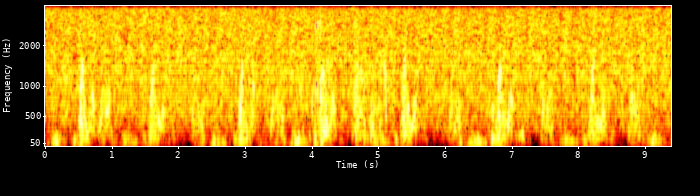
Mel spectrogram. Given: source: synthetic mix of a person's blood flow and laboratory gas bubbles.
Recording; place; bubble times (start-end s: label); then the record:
Doppler ultrasound of blood flow; precordium
3.67-3.90 s: bubbles
3.92-4.29 s: bubbles
4.60-5.21 s: bubbles
6.68-6.75 s: bubbles
6.88-7.20 s: bubbles
From the record:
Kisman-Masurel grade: 223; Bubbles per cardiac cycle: several, 3 to 8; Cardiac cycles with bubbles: 10 to 50%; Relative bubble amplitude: loud (0.450 to 0.775); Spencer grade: 2 (many but less than half of the cardiac periods contain bubble signals, singularly or in groups); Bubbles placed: anywhere in the cardiac cycle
